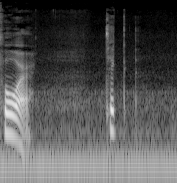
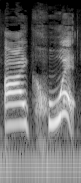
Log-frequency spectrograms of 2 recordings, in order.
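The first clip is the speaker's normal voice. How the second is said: angry shout; 9 semitones higher, 7 dB louder than usual. A narrator's reading. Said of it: "she shouted".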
